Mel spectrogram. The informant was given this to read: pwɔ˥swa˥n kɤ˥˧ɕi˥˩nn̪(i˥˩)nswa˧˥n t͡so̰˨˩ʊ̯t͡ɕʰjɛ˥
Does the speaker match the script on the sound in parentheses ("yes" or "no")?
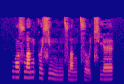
no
